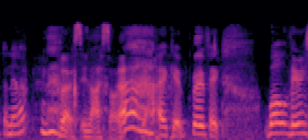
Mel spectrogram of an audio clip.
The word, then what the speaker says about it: Eliasov: I'm hoping I pronounced that right, Danella? Close, Eliasov.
